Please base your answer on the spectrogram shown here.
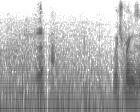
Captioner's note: gagging sound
